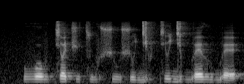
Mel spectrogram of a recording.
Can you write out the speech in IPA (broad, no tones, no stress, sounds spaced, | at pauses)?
v o v c ʌ t͡ʃ i̤ t͡s ṳ v ʃ ṳ ʃ u ɟ i v c ɯ ɟ ɯ b ɛ ð ṳ b ɛ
